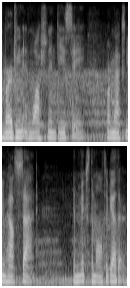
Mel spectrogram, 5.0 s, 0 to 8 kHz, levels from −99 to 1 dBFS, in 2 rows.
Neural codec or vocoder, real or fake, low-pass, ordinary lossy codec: codec, 16 kHz in and 24 kHz out, 2.2 kbps, FireRedTTS-2 codec; fake; 7.2 kHz; Opus, 24 kbps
